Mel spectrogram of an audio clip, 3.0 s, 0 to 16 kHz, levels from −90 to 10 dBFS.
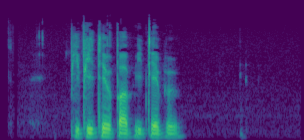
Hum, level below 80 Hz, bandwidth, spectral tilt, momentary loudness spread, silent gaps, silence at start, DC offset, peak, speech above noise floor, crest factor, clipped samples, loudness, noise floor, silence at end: none; -54 dBFS; 9.6 kHz; -5 dB/octave; 11 LU; none; 0.7 s; under 0.1%; 0 dBFS; 49 dB; 22 dB; under 0.1%; -20 LUFS; -68 dBFS; 1.25 s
